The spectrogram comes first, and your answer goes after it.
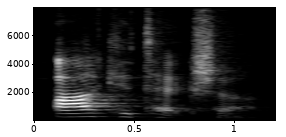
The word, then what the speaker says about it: architecture: Architecture, architecture. This one is so often mispronounced. I hear architecture, architecture, which is incorrect. The CH sound in this word is a K sound, like in cat.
